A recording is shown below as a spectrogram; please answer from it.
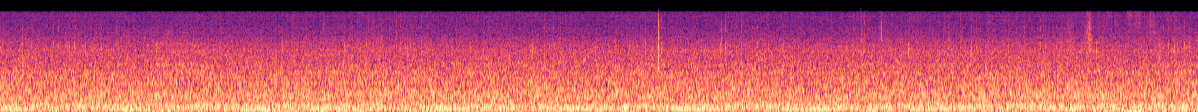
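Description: Steady low electrical hum and hiss, with a few faint light clicks.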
